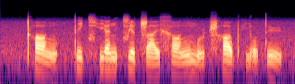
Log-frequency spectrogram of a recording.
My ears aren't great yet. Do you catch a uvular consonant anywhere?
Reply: no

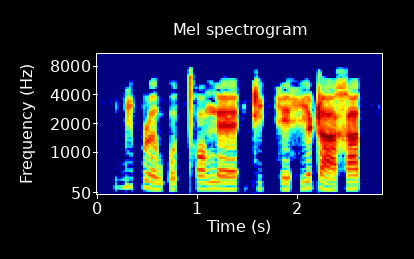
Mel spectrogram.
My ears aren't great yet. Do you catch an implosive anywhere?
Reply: yes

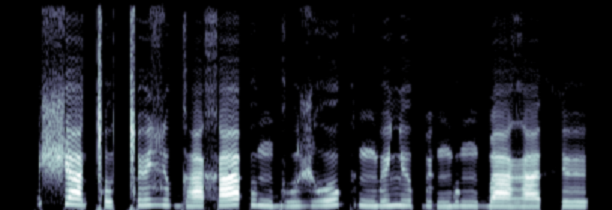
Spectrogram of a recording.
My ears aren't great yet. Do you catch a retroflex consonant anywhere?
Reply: no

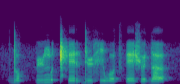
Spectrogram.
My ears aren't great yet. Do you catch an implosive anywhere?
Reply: no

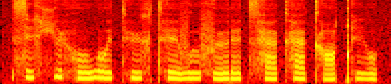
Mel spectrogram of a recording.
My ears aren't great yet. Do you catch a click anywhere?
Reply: yes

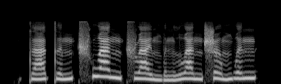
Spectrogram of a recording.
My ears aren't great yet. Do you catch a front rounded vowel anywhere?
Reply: no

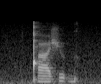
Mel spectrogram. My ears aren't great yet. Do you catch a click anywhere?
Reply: yes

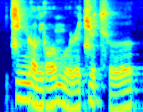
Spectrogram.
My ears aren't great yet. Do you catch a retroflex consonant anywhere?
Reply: yes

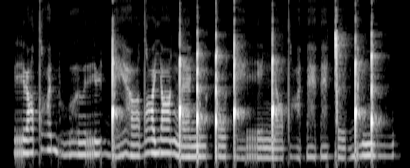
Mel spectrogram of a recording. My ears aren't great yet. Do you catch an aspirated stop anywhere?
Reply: no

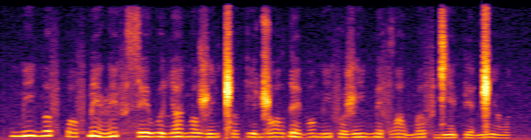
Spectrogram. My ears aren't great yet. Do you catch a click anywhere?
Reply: yes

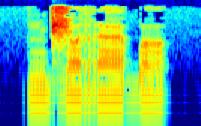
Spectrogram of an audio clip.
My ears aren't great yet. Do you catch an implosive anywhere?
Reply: yes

